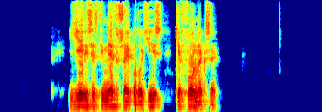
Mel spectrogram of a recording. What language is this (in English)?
Greek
